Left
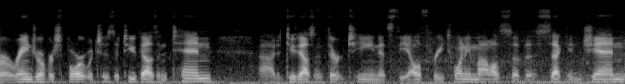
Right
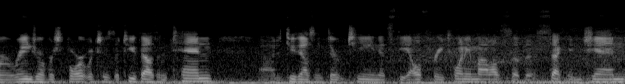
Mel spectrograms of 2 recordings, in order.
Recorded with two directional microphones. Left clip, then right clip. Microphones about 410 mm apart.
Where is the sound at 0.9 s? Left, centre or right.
Centre.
